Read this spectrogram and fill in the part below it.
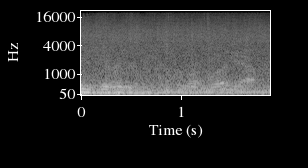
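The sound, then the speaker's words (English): A low, continuous rumble of thunder rolls steadily through the whole moment, with a soft rain-like hiss and a faint humming tone layered over the deep growl. “Do we have lightning?”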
